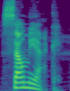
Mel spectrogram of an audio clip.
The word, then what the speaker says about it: salmiak: It's like it's called, and this is, it's actually written on one of these packets, salmiak. I don't know if I'm pronouncing that right. – Yes.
